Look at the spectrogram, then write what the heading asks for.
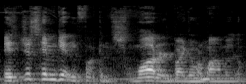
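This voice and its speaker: A man with a fairly high voice talks in a loose, rambling way, swearing freely as he chats about a film. He is recorded in an echoey room with a faint hiss under the voice. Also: expressive, fairly quick. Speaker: podcast co-host. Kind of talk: casual movie chat.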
